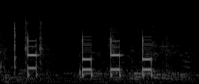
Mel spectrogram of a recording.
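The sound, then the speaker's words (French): Telephone number being dialed on a keypad: four short, fairly quiet dual-tone beeps at uneven intervals over faint background hiss. “Bon, j'appelle Harry.”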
